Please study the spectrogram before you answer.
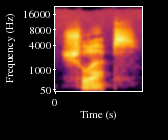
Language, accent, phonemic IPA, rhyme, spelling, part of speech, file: English, US, /ʃlɛps/, -ɛps, schlepps, verb, En-us-schlepps.ogg
- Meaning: third-person singular simple present indicative of schlepp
